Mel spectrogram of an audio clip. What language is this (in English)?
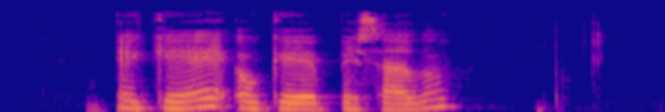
Galician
